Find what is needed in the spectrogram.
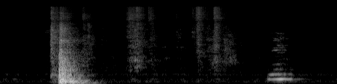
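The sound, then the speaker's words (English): A door swings shut with a single solid thud, followed by a few softer, muffled sounds and a brief low voice-like tone. “Close the door, baby girl.”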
